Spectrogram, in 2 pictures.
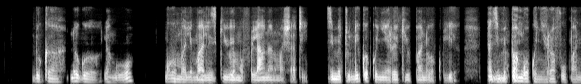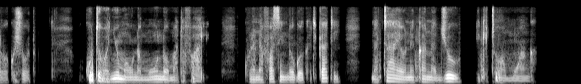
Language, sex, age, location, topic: Swahili, male, 18-24, Nairobi, finance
